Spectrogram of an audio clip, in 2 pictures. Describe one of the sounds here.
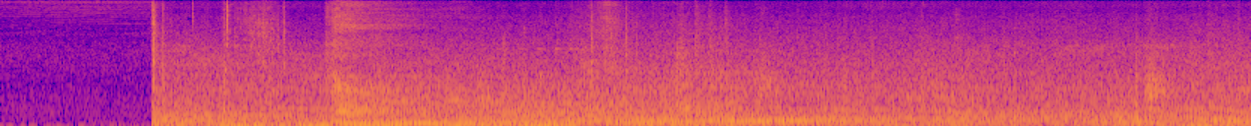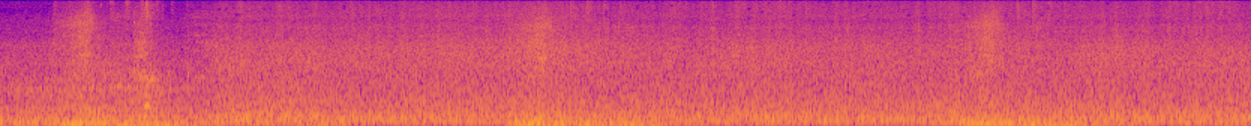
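Wind rushes loudly past during a fast descent.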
